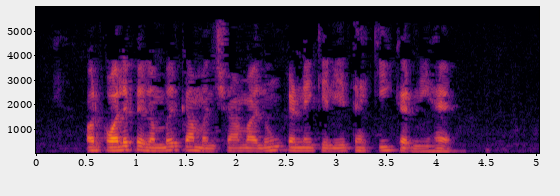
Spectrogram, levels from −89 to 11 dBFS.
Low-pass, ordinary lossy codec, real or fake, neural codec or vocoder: 5.4 kHz; MP3, 24 kbps; real; none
